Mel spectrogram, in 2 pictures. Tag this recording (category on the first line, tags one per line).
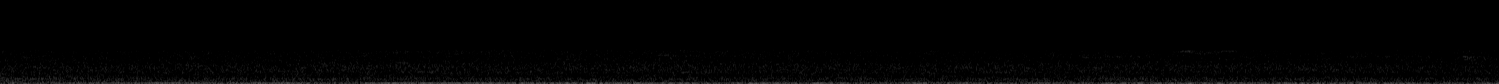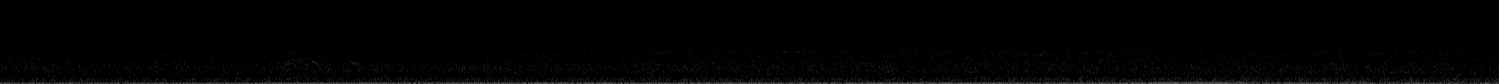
Soundscapes > Nature
data-to-sound
Dendrophone
artistic-intervention
alice-holt-forest
field-recording
weather-data
sound-installation
nature
phenological-recording
soundscape
modified-soundscape
natural-soundscape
